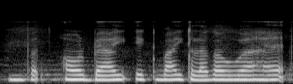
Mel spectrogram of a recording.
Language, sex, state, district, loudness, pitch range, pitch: Hindi, female, Bihar, West Champaran, -13 LUFS, 215-220 Hz, 215 Hz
